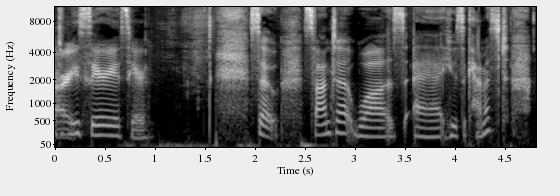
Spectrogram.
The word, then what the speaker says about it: Svante: Svante Arrhenius.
